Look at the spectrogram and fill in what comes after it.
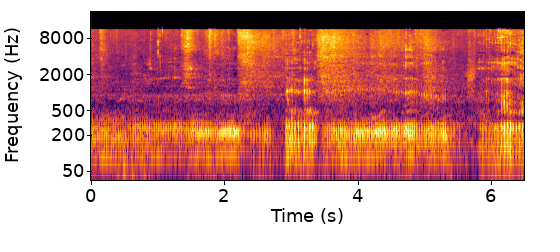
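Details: A female black leopard in heat paces up and down her enclosure, roaring almost constantly to call a male: a deep, rasping series of rapid, throaty grunts that carry on almost without pause.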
